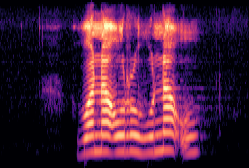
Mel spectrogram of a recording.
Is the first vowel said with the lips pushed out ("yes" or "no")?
yes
